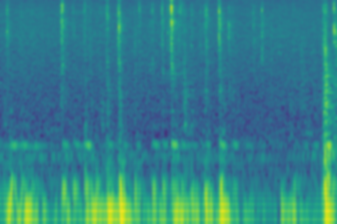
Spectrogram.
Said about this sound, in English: Alright, so I'm going to a group and I'm typing in local entrepreneurs.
